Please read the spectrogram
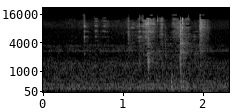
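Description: Handling noise from small items being set down and sorted through. A metal pin-back button is laid aside and hands rummage in the box, giving a few soft clicks and light rustles.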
